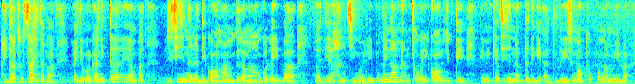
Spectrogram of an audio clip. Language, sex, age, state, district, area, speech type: Manipuri, female, 18-30, Manipur, Bishnupur, rural, spontaneous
